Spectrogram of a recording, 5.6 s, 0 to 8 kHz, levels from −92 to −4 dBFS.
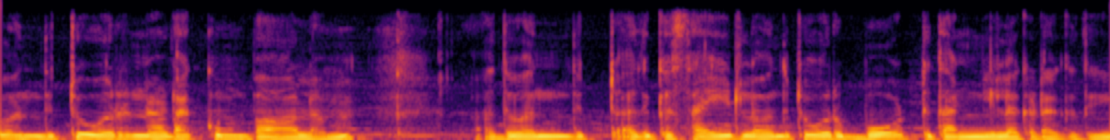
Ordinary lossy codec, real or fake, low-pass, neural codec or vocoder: none; real; 7.2 kHz; none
